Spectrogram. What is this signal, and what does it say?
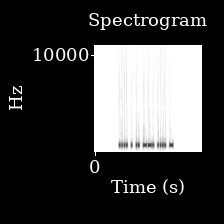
Morse code, heard as a keyed tone, about 53 wpm, 700 Hz. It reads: HEIGHT
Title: Sentences from Top 1600 Words - New Word Drill Alt - 50wpm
